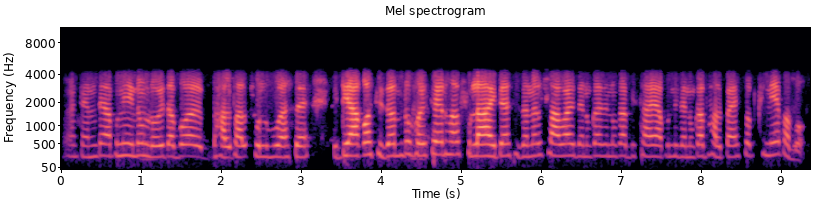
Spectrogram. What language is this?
Assamese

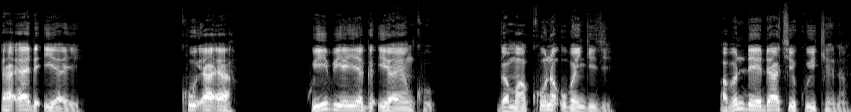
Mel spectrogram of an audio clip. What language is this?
Hausa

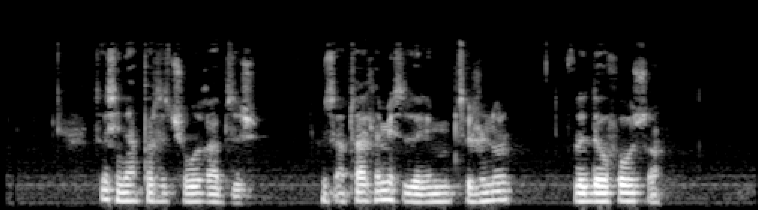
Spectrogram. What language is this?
Kabardian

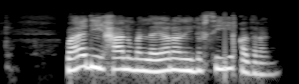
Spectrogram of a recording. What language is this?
Arabic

